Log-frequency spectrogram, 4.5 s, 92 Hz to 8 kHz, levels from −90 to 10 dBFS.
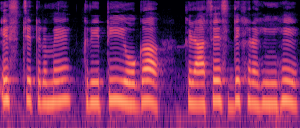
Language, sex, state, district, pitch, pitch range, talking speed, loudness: Hindi, female, Madhya Pradesh, Bhopal, 230 Hz, 220-245 Hz, 120 wpm, -17 LUFS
